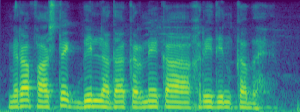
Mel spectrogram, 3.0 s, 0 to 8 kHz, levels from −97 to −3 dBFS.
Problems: none marked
